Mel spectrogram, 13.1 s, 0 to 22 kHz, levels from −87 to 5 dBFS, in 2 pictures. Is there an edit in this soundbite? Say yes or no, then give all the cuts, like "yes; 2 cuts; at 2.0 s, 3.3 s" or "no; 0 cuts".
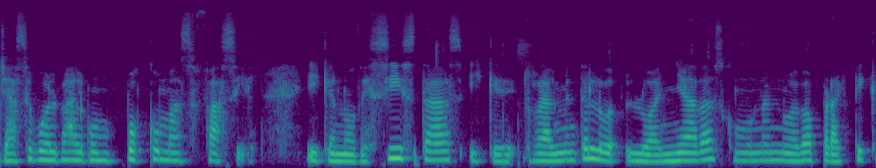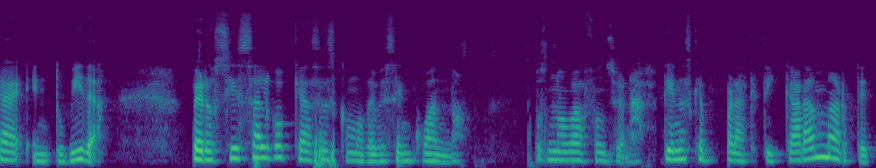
yes; 1 cut; at 11.5 s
